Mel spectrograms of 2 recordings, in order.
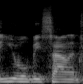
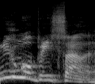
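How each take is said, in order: First: Said in the usual way. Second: Higher, louder stern order; mock angry command. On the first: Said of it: "totally different inflection than that episode". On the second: Fan imitating Bortus silencing someone, angry. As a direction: bark it like a furious alien officer. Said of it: "being extremely angry and saying".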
